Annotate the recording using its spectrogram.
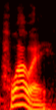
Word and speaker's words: Huawei: Huawei. How do you say it? – Huawei. – Huawei.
